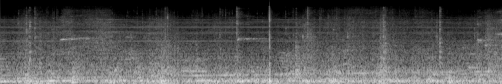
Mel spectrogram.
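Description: R42 subway car running on elevated track, heard from inside the front car. Wheels click over rail joints a number of times, with short high squeals on the curve, and a low whine rises slowly as the train picks up speed.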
